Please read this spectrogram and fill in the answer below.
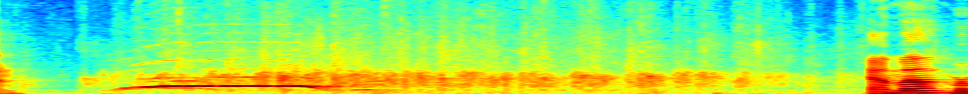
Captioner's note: audience applauding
